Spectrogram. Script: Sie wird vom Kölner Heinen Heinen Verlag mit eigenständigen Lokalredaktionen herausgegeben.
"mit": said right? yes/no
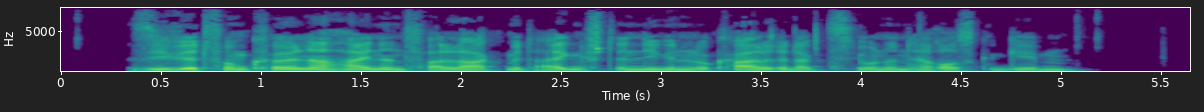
yes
